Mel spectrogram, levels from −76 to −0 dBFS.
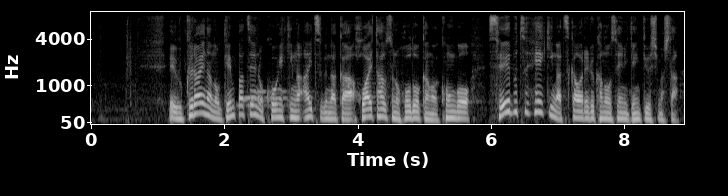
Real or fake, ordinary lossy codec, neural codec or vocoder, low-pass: real; none; none; 7.2 kHz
